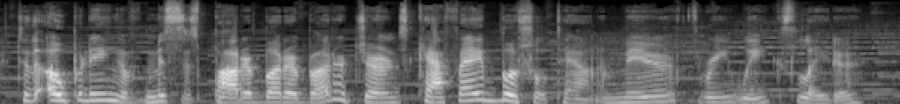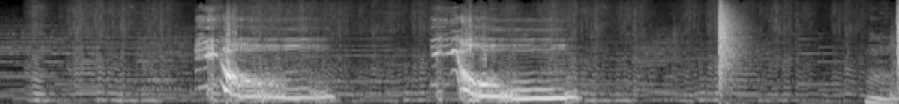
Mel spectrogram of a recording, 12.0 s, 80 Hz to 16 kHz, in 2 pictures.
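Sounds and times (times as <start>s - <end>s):
speech: 0.1s - 10.0s, 11.8s - 11.9s
fly buzzing: 6.2s - 11.9s.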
